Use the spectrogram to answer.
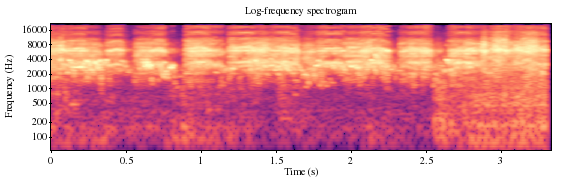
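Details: Continuous high, scratchy chatter from a happy budgerigar breeding pair, with brief dips between bursts and a faint whistled thread running through the busy squawking.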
